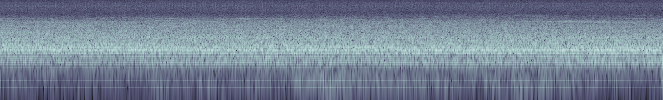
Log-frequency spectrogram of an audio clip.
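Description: A large crowd murmurs steadily in a wide, open space.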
